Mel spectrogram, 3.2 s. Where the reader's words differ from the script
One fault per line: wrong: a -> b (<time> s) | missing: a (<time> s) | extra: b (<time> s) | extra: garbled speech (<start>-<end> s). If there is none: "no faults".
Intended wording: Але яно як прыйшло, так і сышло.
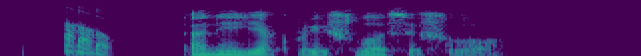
missing: яно (1.2 s)
missing: так (1.9 s)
